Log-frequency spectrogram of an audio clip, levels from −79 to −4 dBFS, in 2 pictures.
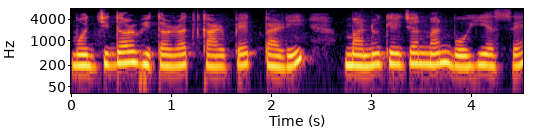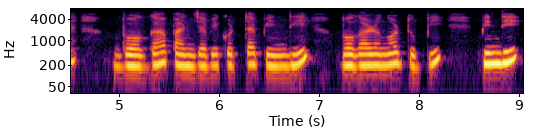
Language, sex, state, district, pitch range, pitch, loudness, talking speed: Assamese, female, Assam, Sonitpur, 200-225 Hz, 210 Hz, -16 LUFS, 100 wpm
